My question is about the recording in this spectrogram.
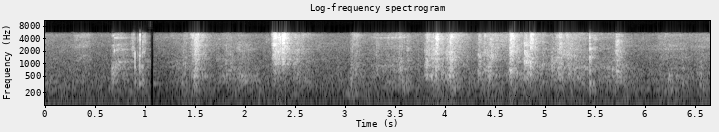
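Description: Scattered short rustling and scraping sounds, more frequent in the second half, as of cardboard props and puppets being handled.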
